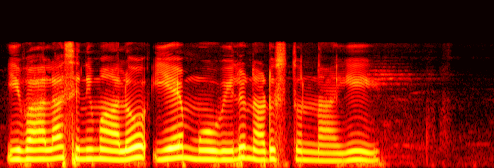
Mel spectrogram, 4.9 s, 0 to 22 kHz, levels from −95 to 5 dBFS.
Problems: none marked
